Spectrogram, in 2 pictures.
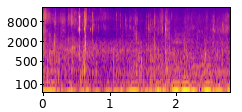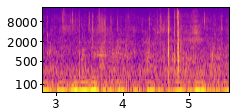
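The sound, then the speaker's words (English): Footsteps walk down a path into Crackington Haven village, a steady series of soft crunching steps over light background noise. “Just walking down the path into the village.”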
